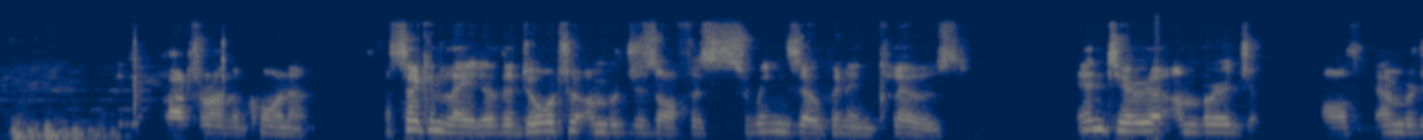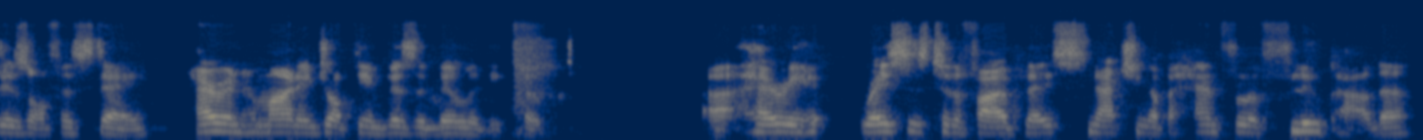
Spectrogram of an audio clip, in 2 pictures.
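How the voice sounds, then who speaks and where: A man's voice: on the high side, fairly quick, poor audio. A man narrating stage directions in an amateur screenplay table read.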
